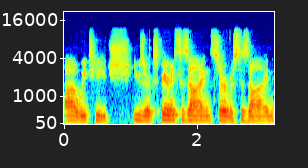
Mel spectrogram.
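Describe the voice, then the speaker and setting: The speaker has a Canadian accent, and the background is quiet. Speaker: webinar host, training division head. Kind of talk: webinar introduction. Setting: online webinar. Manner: hesitant, many filler words.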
